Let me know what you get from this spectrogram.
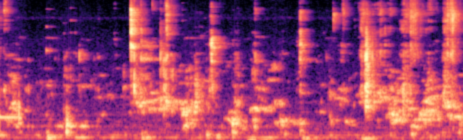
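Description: Close-miked eating sounds: a person chewing food, with irregular wet clicks and lip smacks and a louder burst of them about one and a half seconds in and again near the end.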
